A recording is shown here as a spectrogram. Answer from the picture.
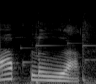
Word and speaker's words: เปลือก: เกลือก ปล เรือง เกาะ เปลือก มี พยัญชนะ ต้น กี่ ตัว คะ 2 ตัว ออก เสียง พร้อม กัน คือ ปอ ปลา และ ลอ ลิง อ่าน ว่า เปลือก คำ สุด ท้าย เพลง พล.ร.อ.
